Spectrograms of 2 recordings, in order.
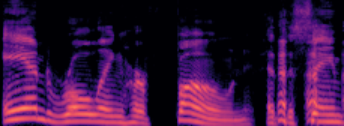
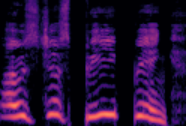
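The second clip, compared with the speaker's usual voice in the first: mocking, mousy, frightened, timid woman's voice, higher; 10 semitones higher than usual. Mocking a woman's claim about her driving, mocking mousy frightened voice. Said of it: "that mousy woman who was so afraid".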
